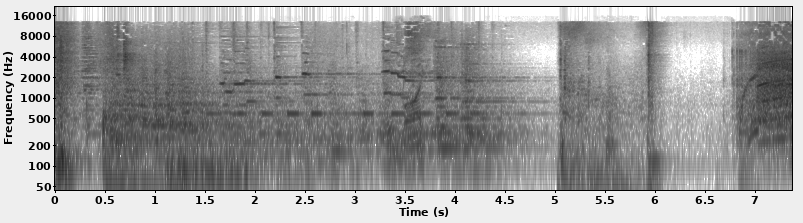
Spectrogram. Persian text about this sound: جارو واسه من یه لوله بزرگتر لازم داری.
